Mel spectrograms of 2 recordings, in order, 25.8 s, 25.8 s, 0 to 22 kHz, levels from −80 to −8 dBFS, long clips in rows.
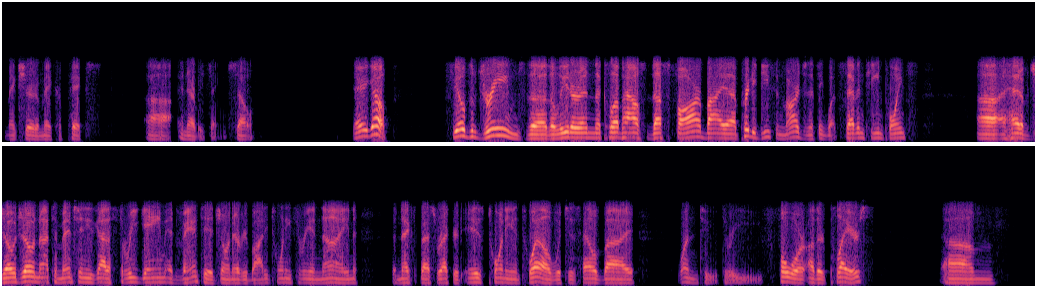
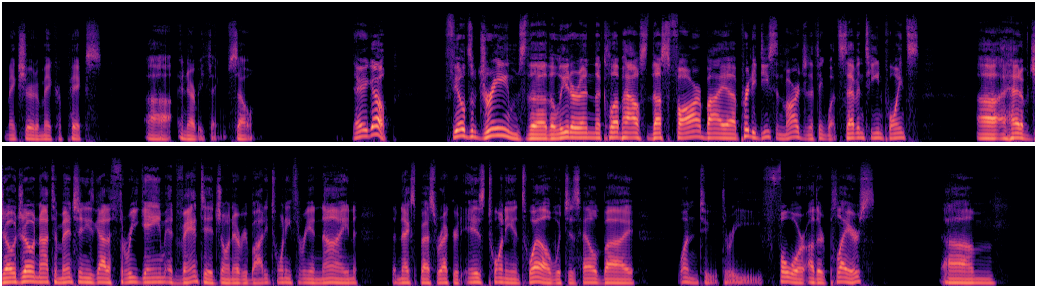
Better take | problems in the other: second | phone-call audio; poor line; nothing above 4 kHz

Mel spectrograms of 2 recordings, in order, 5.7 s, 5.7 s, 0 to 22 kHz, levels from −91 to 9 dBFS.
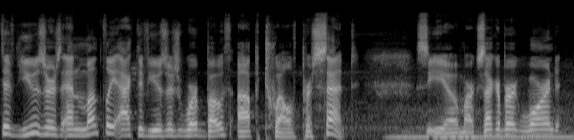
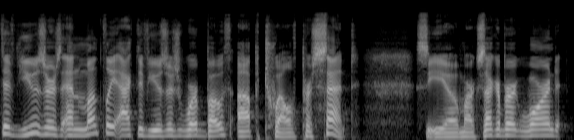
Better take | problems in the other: second | machinery noise; noticeable; throughout; 15 dB below the speech

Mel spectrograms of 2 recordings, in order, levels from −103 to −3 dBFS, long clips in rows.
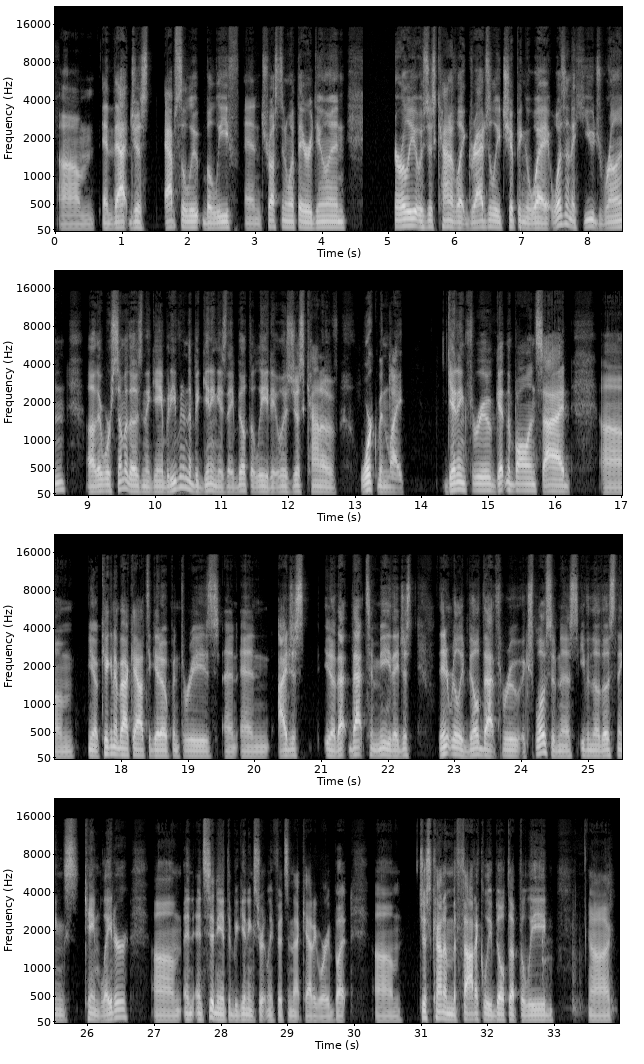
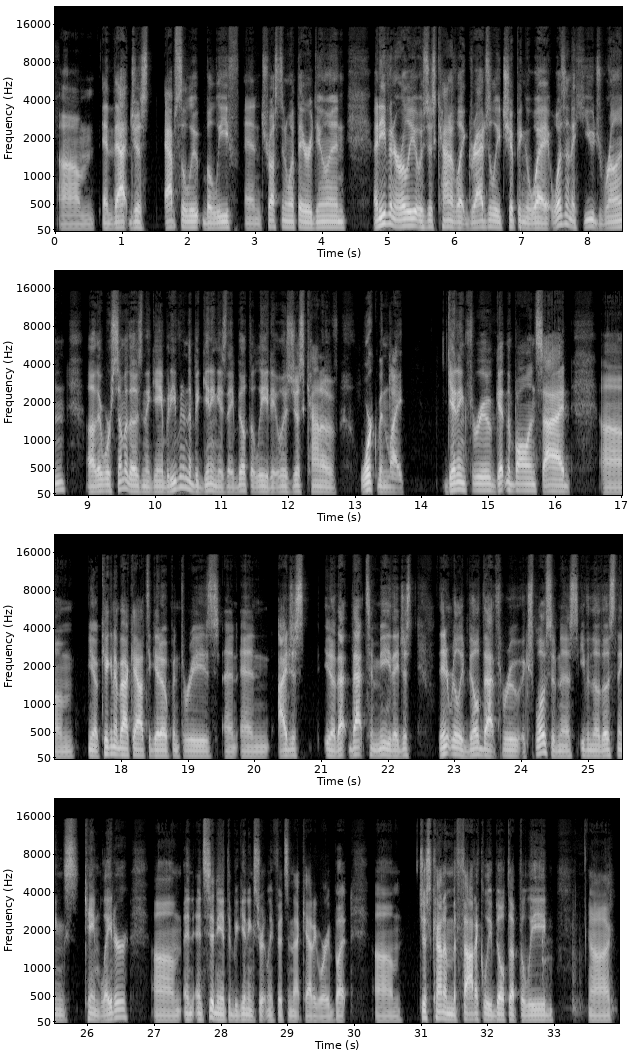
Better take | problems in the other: second | audio cutting out; at 4.5 s

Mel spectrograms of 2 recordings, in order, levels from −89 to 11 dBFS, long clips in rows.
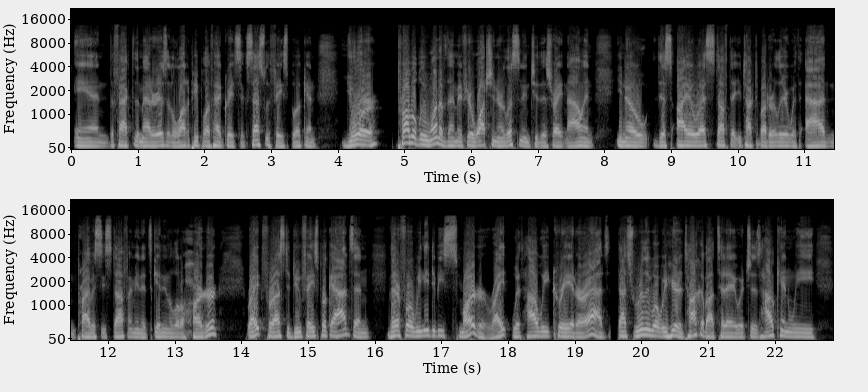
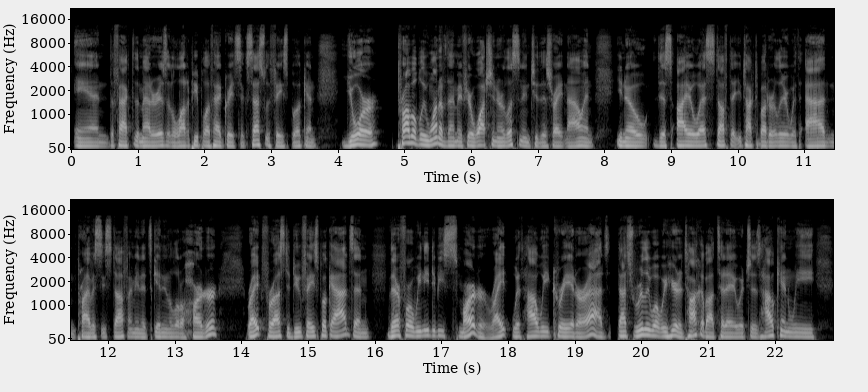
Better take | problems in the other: second | distortion; slight; 8% of the sound clipped

